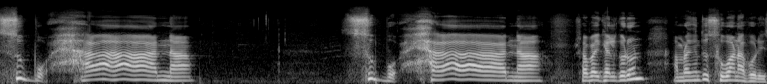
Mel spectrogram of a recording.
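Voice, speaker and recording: A man teaching Quran pronunciation step by step, repeating syllables slowly to drill each sound. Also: high voice, a bit bright, clear, resonant tone.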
